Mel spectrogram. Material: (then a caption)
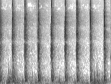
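Fiberglass. A hammer taps a fiberglass boat hull eight times in an evenly spaced series. Each tap gives a short, dull knock with a low thud and almost no ring. The hull is delaminated, with its fiberglass layers separated, possibly from hitting a log, and grinding confirmed damaged glass.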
